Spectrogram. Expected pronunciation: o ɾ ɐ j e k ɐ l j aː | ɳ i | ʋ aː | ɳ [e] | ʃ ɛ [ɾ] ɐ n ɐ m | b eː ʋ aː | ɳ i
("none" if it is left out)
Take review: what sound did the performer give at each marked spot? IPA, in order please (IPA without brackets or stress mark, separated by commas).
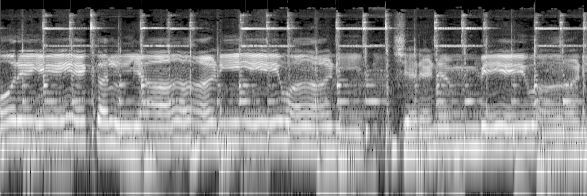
i, ɾ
